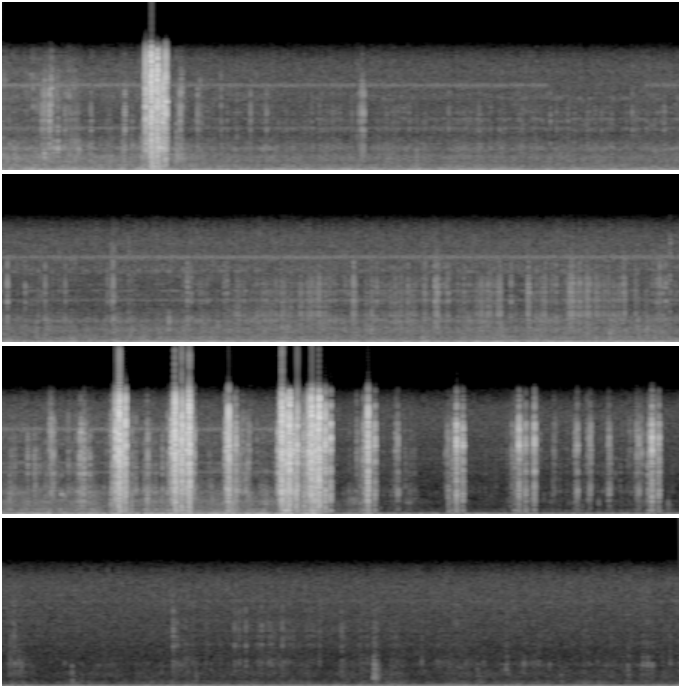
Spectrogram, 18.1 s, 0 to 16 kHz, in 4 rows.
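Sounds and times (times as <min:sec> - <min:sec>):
vehicle engine hum: 0:00.0 - 0:18.0
loud sharp clicks and crackles: 0:00.1 - 0:13.7.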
